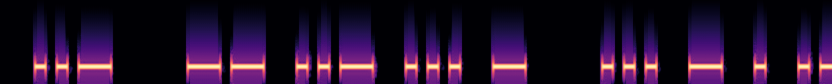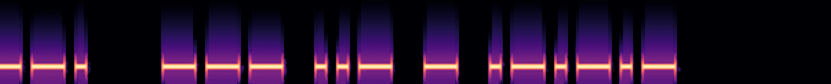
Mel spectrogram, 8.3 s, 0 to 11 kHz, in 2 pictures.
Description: Morse code, heard as a keyed tone, about 22 wpm, 700 Hz. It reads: U MUST STEP OUT.
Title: Sentences from Top 400 Words and Abbreviations 22wpm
